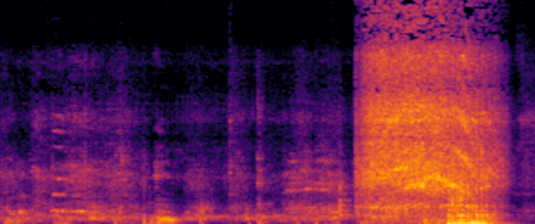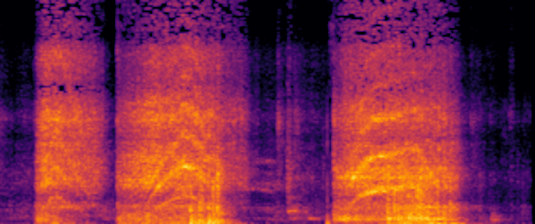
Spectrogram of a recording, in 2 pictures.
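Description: Electric drill run in several short bursts of about a second each, its motor whine rising and falling in pitch, as a wooden cupboard door is fixed in place. Quieter knocking and handling come before the first burst.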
